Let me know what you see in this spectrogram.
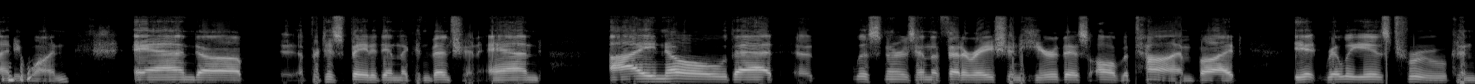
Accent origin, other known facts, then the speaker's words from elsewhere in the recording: South Carolina, United States; And I was involved in my home state of South Carolina for a while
